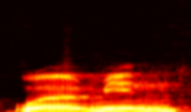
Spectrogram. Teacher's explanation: Wa min, di situ izhar halqi, nun mati bertemu ha. Sempurnakan saja bunyi nun matinya.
